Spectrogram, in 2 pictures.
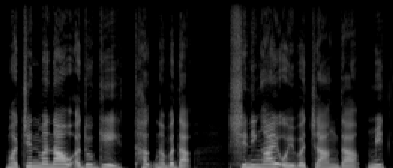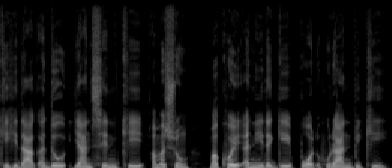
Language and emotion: Manipuri, neutral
